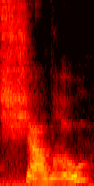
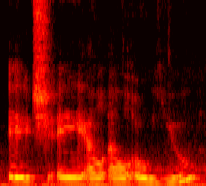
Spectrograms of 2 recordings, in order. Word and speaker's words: Shallou: Another one is, I believe it's pronounced Shallow, but it's Shallou.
